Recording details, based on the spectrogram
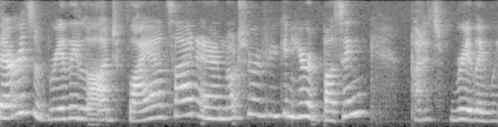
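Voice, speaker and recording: With an Australian accent and lively intonation, a woman speaks at a high pitch. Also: moderate pace. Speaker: book reviewer. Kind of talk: casual vlog talk. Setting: at parents' house in the country.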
